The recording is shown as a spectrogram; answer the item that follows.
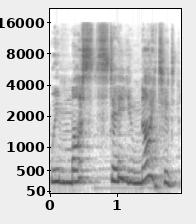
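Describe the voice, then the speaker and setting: Woman as a high-voiced indignant young nobleman. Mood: rallying, resolute. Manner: declamatory, mock-grand, deliberate. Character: indignant young nobleman, dramatic, scornful of rivals. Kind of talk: improvised comedy radio play. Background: faint music.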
